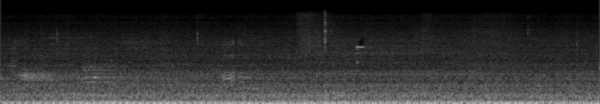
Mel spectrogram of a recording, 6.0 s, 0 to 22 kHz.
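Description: Ford F-150 Raptor pickup idling at a standstill, a steady low engine rumble heard from inside the cab, with faint voices in the background.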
